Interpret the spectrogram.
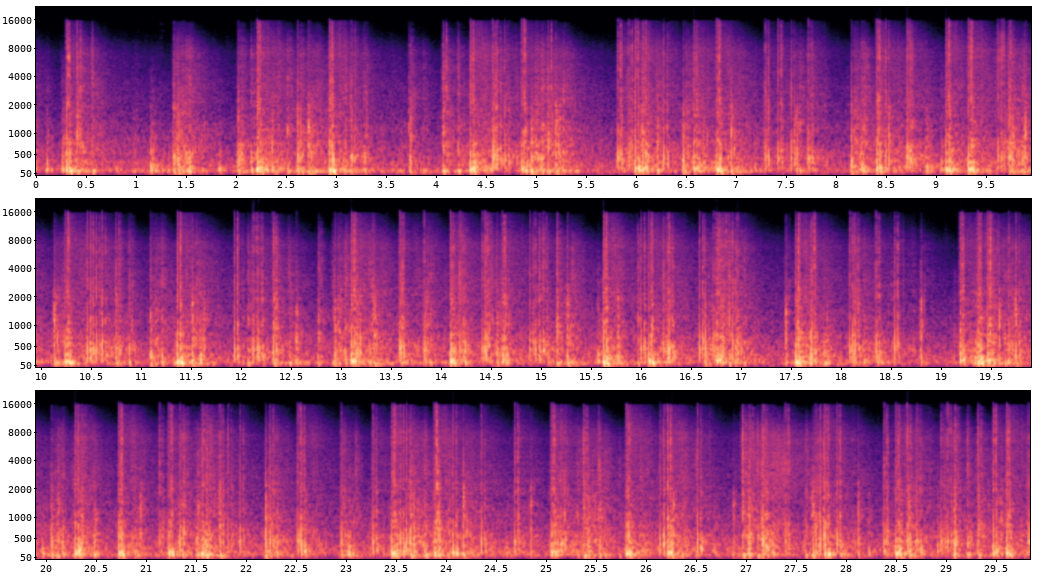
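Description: Aerial fireworks display in a dense barrage: shells bursting one on another, many bangs a second without a pause.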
